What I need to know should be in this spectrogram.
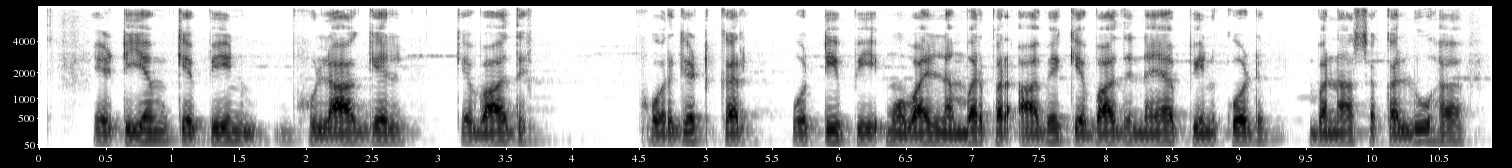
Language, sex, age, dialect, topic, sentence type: Magahi, male, 41-45, Western, banking, question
